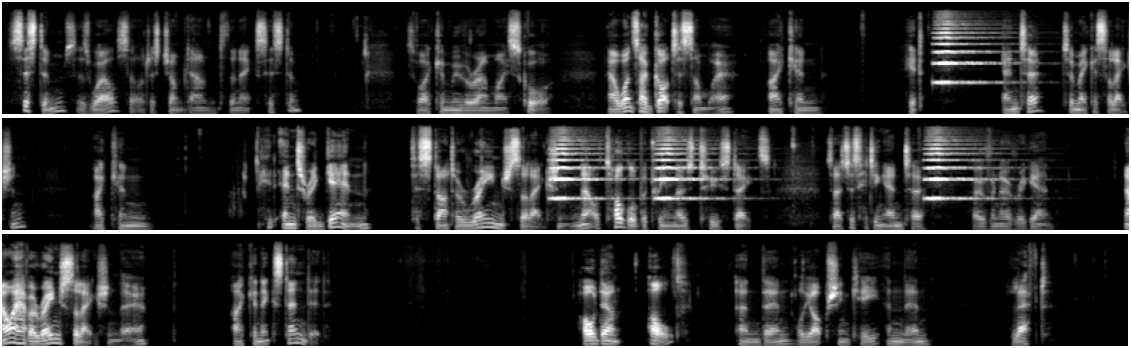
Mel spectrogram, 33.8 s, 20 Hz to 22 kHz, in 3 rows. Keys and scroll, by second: 1.6 super+Up, 3.9 super+Right, 4.5 super+Left, 5.2 super+Up, 7.6 super+Right, 9.2 super+Return, 10.8 Return, 16.6 Return, 19.1 Return, 20.4 Return, 30.1 alt+Right, 31.3 alt+Right, 32.6 alt+Right.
